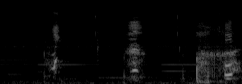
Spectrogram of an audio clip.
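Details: Streamers hiccuping during a livestream, one mentioning drinking water too fast: two or three short voiced gulping catches over quiet background music: hiccups.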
